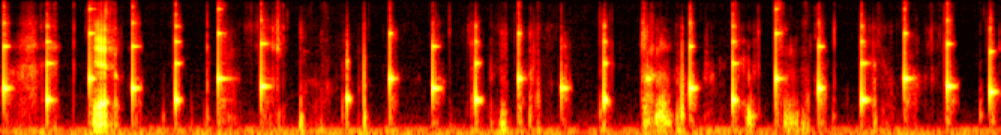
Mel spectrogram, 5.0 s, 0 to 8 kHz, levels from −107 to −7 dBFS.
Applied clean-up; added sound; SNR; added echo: neural diffusion model UNIVERSE++.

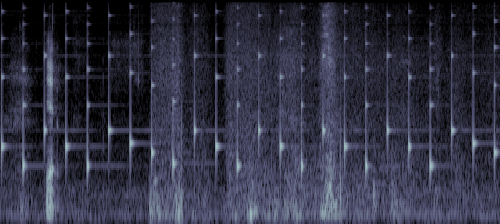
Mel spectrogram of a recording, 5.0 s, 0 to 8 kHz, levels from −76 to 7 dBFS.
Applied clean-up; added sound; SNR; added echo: none; Ringtone; -3 dB; none.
